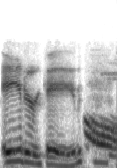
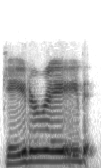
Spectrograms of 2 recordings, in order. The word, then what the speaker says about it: Gatorade: it was Elfie-cent or Adergade. So Oh, that's kind even of adorable. she just now figured out that Adergade was actually pronounced Gatorade Uh-huh.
